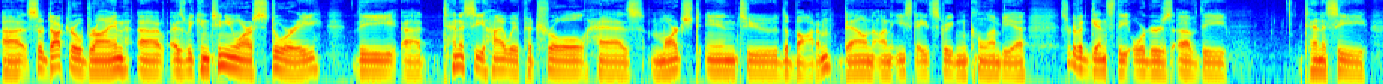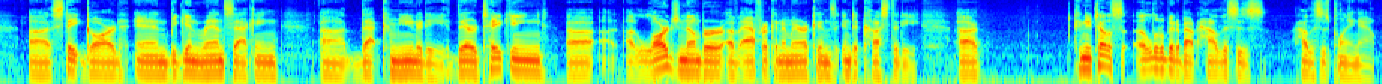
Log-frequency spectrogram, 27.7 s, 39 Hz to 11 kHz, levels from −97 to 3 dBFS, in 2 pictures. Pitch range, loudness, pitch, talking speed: 90-100 Hz, -22 LUFS, 95 Hz, 155 wpm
